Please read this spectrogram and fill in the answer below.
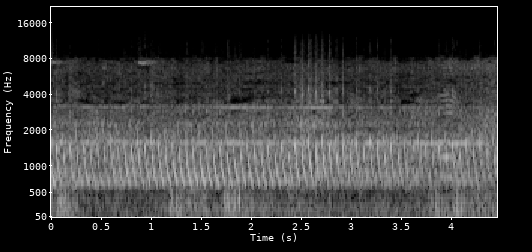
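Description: An electronic siren sounding continuously with a fast, even pulsing warble.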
